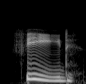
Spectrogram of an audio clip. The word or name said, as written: feed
